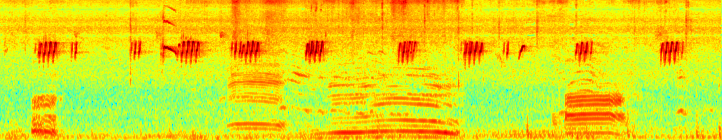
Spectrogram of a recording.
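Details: A herd of dozens of cattle ambling over a rural road; several moos of varied length, one long and sagging in the middle, others short and nasal, over a bed of regular high insect chirps.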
